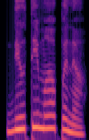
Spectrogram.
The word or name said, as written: ದ್ಯುತಿಮಾಪನ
